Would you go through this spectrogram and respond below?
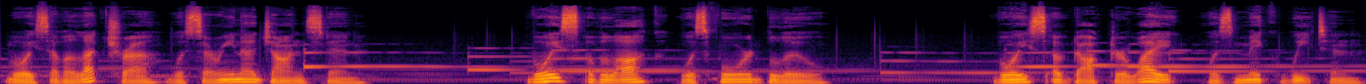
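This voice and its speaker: A man's voice: lowish voice, slow, over music. A man reading scripted end credits as the writer and voice actor of a podcast.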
